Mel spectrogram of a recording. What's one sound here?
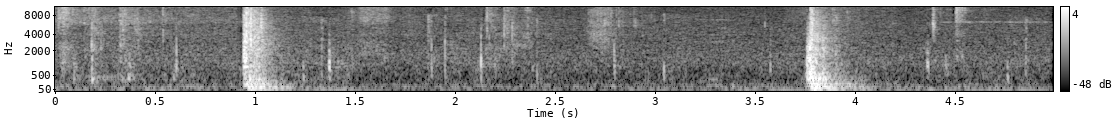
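A car door slams shut nearby.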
